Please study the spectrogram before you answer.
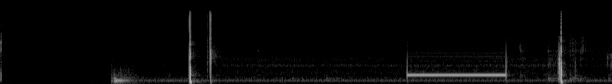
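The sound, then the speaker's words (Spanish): Telephone line sounds on an international call to Canada: a few sharp clicks, then a single steady mid-pitched tone lasting about a second, followed by one more click, all quiet with no talk. “estamos llamando a Canadá.”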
